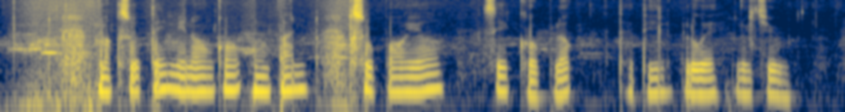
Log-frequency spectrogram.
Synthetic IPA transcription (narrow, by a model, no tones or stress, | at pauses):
maksṵt̪eminɔŋkɔumpansupɔjɔ | siɡ̥ɔ̤b̥lɔk̚ | d̪̥a̤d̪̥i̤luwɪhlud̥ʒ̥u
